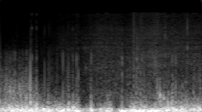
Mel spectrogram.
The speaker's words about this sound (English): I'm standing at a cow gate on the Adams Ranch, and they picked a really blustery day to do this. A cold front just came through.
